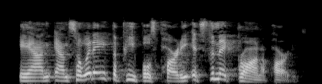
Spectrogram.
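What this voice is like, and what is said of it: Yelling, raised angry voice. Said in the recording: “sorry for yelling.”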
